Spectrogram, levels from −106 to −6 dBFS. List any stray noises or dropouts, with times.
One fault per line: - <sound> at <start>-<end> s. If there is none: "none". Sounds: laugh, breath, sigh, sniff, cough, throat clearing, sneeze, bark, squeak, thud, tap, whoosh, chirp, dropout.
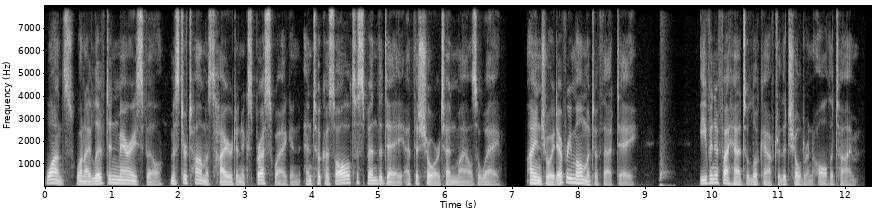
- whoosh at 9.2-9.5 s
